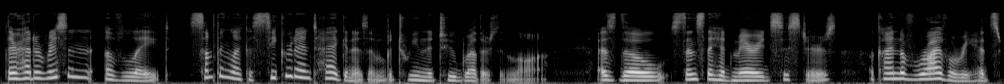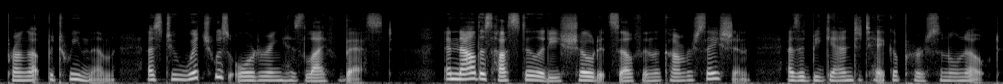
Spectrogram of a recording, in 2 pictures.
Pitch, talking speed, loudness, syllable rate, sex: 210 Hz, 170 wpm, -21 LUFS, 5.0 syllables/s, female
